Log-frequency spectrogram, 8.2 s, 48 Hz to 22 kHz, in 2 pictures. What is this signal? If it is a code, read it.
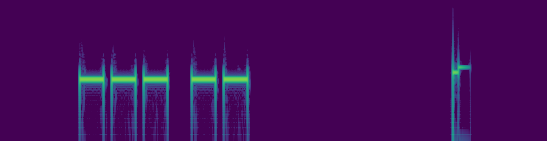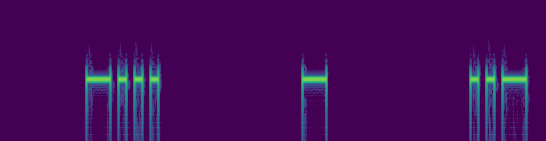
Morse code, heard as a keyed tone, about 20 wpm, spaced as for 9 wpm, 700 Hz. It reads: OM BTU
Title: Top 90 QSO Elements - 6x Character Spacing - 20wpm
